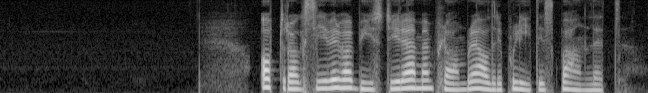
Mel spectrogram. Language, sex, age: Norwegian, female, 20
